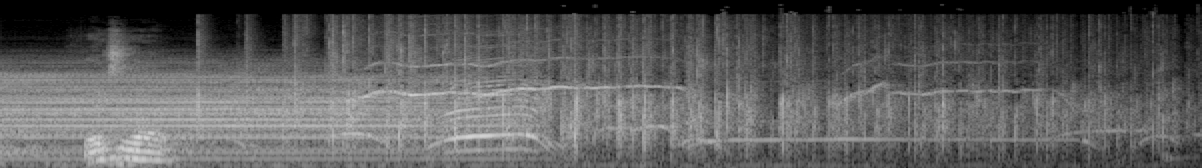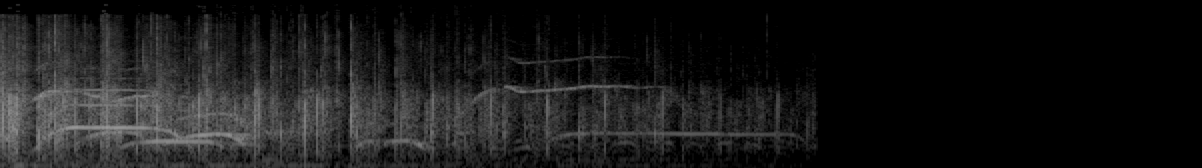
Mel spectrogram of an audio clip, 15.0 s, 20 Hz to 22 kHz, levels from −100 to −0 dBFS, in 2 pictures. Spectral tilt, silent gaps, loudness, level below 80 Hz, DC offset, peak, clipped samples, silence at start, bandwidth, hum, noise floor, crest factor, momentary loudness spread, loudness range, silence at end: -3 dB/octave; none; -24 LUFS; -60 dBFS; under 0.1%; -6 dBFS; under 0.1%; 0 s; 17 kHz; none; -70 dBFS; 24 dB; 23 LU; 23 LU; 5.9 s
